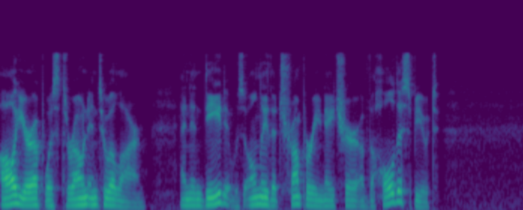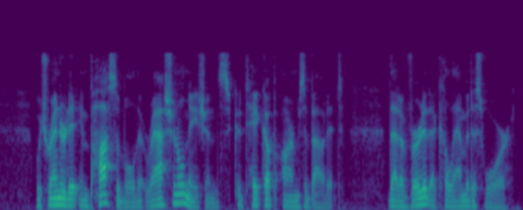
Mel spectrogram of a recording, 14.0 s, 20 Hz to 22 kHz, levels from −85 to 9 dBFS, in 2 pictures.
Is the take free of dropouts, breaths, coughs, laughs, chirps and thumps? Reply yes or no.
yes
